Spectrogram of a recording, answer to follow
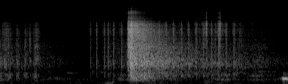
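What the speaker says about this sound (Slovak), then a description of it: "Kobra 8. Petarda." A Kobra 8 firecracker explodes in one loud, sharp bang that rings out into a fading echo, after a few softer pops and crackles just before it.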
